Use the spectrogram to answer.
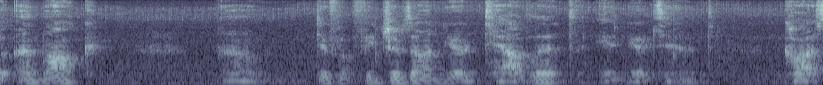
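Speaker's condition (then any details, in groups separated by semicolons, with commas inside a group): Cerebral palsy; affects muscle coordination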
